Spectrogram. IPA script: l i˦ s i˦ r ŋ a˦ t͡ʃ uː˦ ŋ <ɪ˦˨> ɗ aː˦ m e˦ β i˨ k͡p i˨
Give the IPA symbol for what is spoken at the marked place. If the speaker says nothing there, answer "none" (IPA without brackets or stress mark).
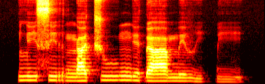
ɪ˦˨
